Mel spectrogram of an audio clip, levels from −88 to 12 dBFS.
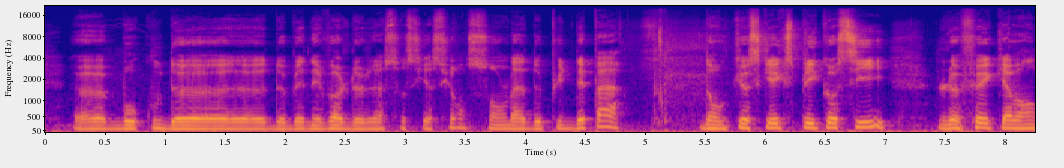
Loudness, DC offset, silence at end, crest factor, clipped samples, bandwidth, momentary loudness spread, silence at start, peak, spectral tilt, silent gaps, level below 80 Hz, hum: -17 LUFS; under 0.1%; 0 s; 14 dB; under 0.1%; 19.5 kHz; 10 LU; 0.05 s; -2 dBFS; -5 dB/octave; none; -40 dBFS; none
